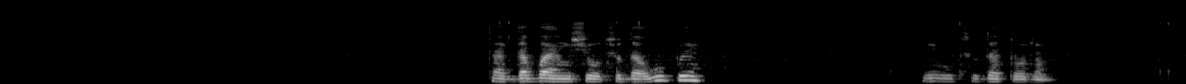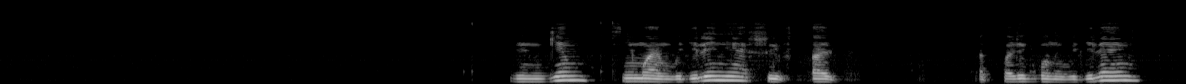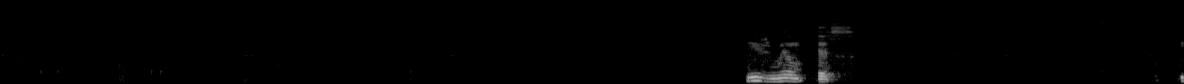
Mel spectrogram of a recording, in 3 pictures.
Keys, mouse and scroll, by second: 1.7 scroll up 2, 6.1 click, 10.7 click, 17.0 click, 18.5 click, 26.0 alt+shift+click, 26.1 alt+shift+click, 28.5 alt+shift+click, 33.5 s.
